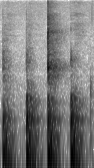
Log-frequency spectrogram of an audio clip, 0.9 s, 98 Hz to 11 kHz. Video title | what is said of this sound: 107 - bezel setting a cabochon in a simple ring | you're going to tap it if you hear a second click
